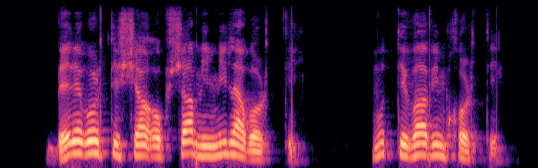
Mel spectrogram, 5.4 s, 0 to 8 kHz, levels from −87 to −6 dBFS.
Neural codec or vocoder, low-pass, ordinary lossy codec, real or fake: codec, 44.1 kHz, 7.8 kbps, DAC; 7.2 kHz; Opus, 64 kbps; fake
